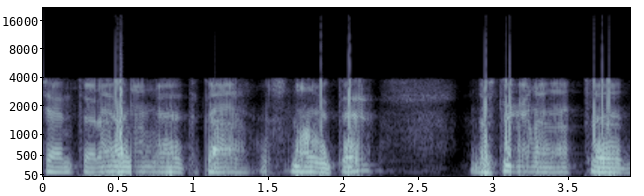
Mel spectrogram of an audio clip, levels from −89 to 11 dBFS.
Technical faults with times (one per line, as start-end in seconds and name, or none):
0.38-3.92 codec payload misread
